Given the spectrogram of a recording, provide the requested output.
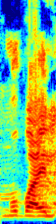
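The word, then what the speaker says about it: mobile: जैसे मोबाइल इसमें दो सिलेबल है। मो अलग है, बाइल अलग है। मोबाइल, मोबाइल, तो जो फर्स्ट सिलेबल है उसमें अगर एन्ड में आए, तो यह लॉन्ग साउंड आएगी।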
